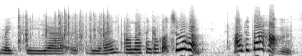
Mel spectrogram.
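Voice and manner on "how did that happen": much higher, puzzled how did that happen; a bemused high-pitched question; puzzled surprise. Real, not acted. Finding two of the same swap in the pile, bemused and high.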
